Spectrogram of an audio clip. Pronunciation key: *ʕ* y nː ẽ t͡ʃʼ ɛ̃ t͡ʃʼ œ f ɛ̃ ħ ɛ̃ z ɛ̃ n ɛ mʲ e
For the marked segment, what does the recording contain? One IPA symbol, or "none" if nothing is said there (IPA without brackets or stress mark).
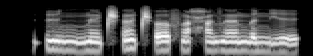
ʔ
